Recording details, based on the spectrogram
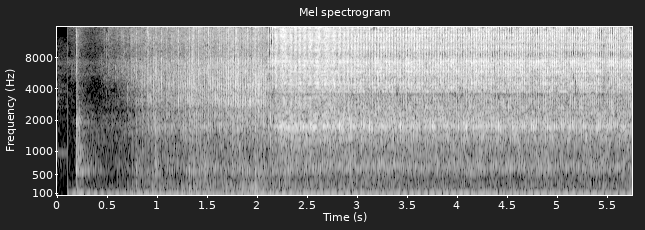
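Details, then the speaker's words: RCB GK2 mountain bike, wheel spun: rapid, even clicking from the freewheel pawls with light chain whir; an ordinary freewheel working normally. "एक सामान्य फ्रीव्हील। इसमें कुछ खास नहीं है, लेकिन यह काम करता है।"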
